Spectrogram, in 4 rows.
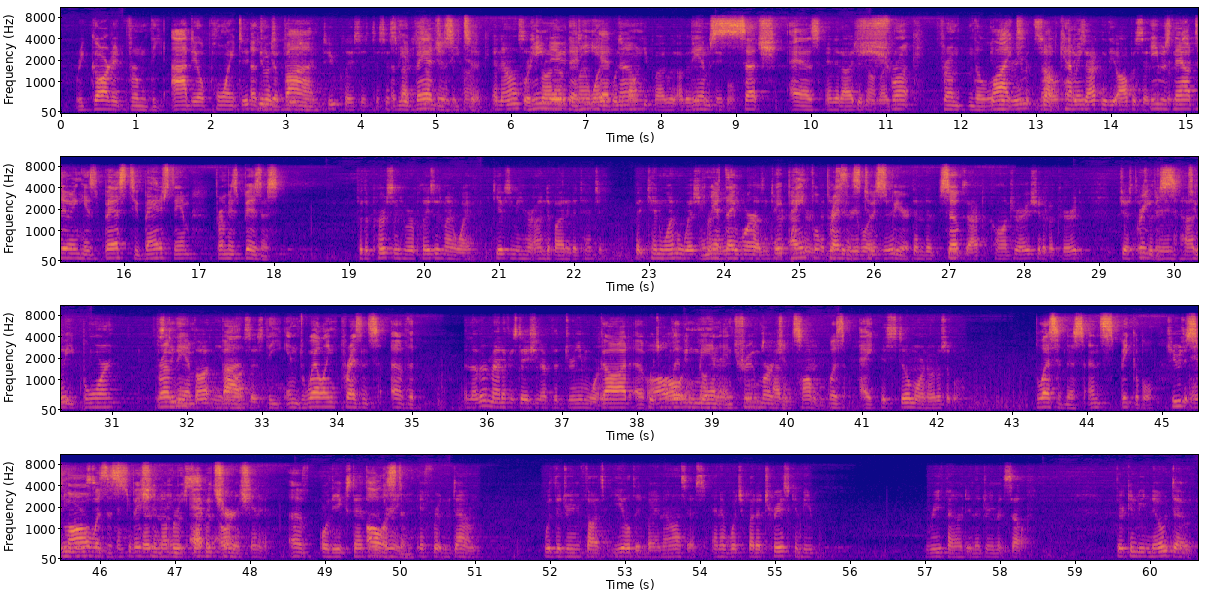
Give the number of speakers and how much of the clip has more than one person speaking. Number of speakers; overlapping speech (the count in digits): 2, about 41%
